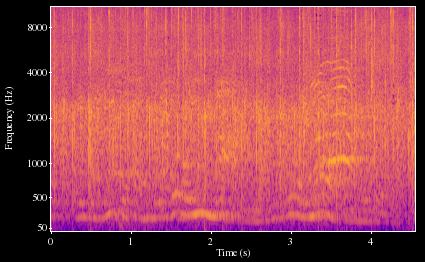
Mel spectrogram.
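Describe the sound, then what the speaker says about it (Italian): An audience applauds at an opera gala concert for the finalists of an international singing competition, a steady wash of clapping throughout while a voice talks over it. "dobbiamo fare un grandissimo applauso invece alla direttrice artistica di questo"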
